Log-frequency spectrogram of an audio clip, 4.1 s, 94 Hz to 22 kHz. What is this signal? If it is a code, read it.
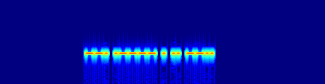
Morse code, heard as a keyed tone, about 40 wpm, 700 Hz. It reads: G1EIZ
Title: DXCC-100 Call Signs - 5 Characters - 40wpm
